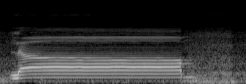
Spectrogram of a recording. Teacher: پھر یہ لام ہے، اس کا مخرج ہے زبان کی نوک اوپر کے دانتوں کی جڑوں کے پیچھے سے، جہاں سے تا دال تواں نکلتے ہیں، زبان کی نوک اوپر کے دانتوں کی جڑوں کے پیچھے لگ کے نکلے گی اور پتلی آواز میں نکلنا ہے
